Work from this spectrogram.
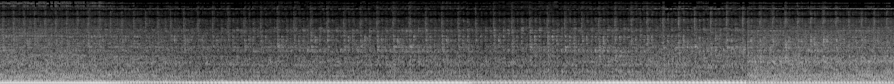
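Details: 1948 Ford 8N tractor engine after a full rebuild, idling in neutral after a PTO check; new carburetor still needs fitting and adjustment: steady, low, even putter with no knocks or misses, just a slight waver in speed. Normal idle.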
